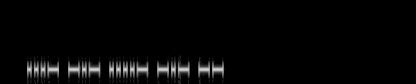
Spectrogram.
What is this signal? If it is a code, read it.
Morse code, heard as a keyed tone, about 34 wpm, 700 Hz. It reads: VK4KM
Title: DXCC-100 Call Signs - 5 Characters - 35wpm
